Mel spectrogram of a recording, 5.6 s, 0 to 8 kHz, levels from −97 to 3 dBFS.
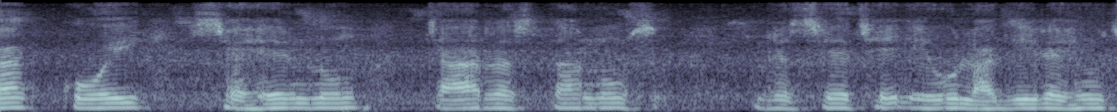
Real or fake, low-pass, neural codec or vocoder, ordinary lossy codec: fake; 7.2 kHz; vocoder, 22.05 kHz, 80 mel bands, WaveNeXt; none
